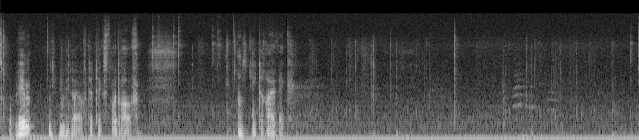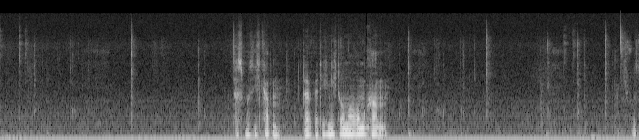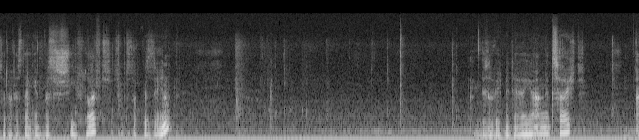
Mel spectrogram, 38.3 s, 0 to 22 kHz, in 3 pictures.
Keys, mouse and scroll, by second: 2.0-4.3 middle drag, 3.1-5.9 right drag, 4.9-7.3 middle drag, 8.1-8.9 scroll up 1, 8.9 scroll down 1, 9.1-11.5 middle drag, 11.5-12.7 scroll down 1, 12.7-14.7 right drag, 14.7-17.1 middle drag, 20.5-21.5 middle drag, 22.5-24.5 middle drag, 24.1-25.7 right drag, 24.9-26.5 middle drag, 27.3-30.7 middle drag, 30.9-31.9 middle drag, 32.7 middle click, 33.7-35.3 middle drag, 35.9-38.3 middle drag.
